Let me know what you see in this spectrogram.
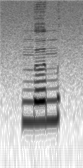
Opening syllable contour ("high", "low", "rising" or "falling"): high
